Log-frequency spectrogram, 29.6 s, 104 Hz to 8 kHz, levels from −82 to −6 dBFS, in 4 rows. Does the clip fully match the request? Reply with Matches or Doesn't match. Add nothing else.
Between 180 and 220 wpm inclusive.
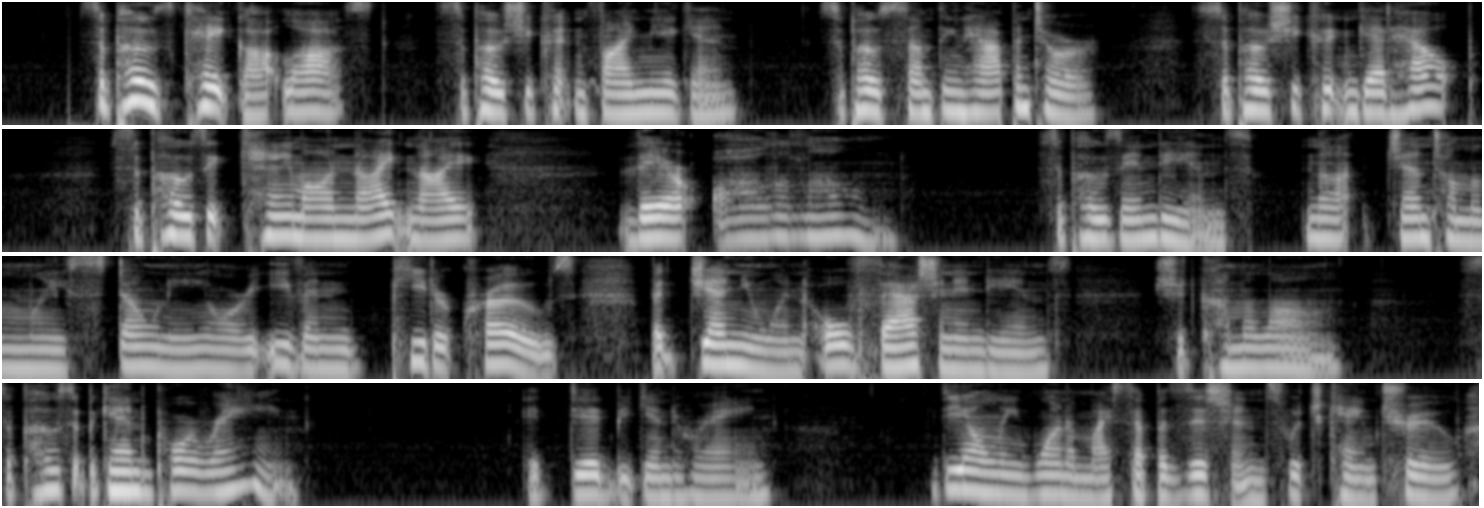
Doesn't match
